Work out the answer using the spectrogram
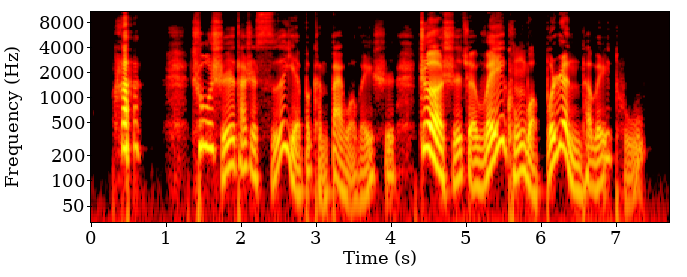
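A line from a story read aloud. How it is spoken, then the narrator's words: Silent inner laugh. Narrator (Chinese): 段誉心下暗笑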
